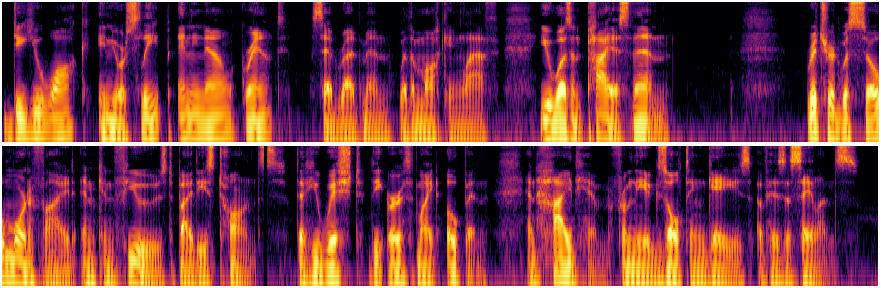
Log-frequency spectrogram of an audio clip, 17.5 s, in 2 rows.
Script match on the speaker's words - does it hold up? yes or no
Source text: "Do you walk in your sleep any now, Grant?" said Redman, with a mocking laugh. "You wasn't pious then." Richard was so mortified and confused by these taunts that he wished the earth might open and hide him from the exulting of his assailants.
no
